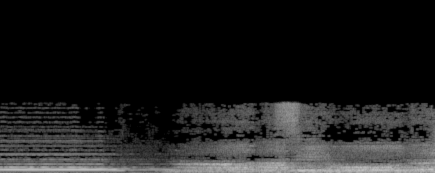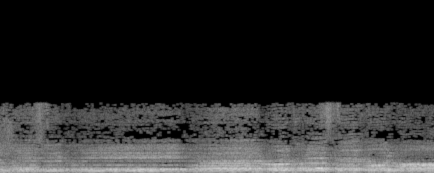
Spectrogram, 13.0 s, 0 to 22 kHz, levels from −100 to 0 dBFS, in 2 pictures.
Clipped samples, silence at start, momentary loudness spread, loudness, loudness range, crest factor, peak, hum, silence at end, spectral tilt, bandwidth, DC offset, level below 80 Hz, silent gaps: under 0.1%; 0 s; 11 LU; -27 LUFS; 8 LU; 16 dB; -10 dBFS; none; 0 s; -4.5 dB/octave; 9.4 kHz; under 0.1%; -56 dBFS; none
